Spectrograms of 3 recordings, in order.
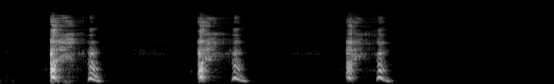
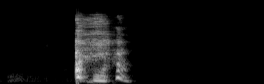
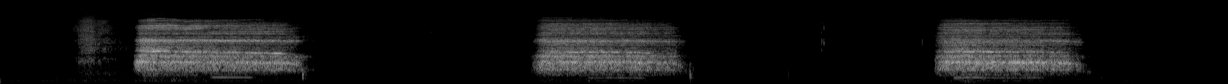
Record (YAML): three_cough_length: 5.5 s
three_cough_amplitude: 32416
three_cough_signal_mean_std_ratio: 0.25
cough_length: 2.6 s
cough_amplitude: 32768
cough_signal_mean_std_ratio: 0.25
exhalation_length: 12.3 s
exhalation_amplitude: 8435
exhalation_signal_mean_std_ratio: 0.53
survey_phase: beta (2021-08-13 to 2022-03-07)
age: 65+
gender: Female
wearing_mask: 'No'
symptom_none: true
smoker_status: Never smoked
respiratory_condition_asthma: false
respiratory_condition_other: false
recruitment_source: REACT
submission_delay: 3 days
covid_test_result: Negative
covid_test_method: RT-qPCR
influenza_a_test_result: Negative
influenza_b_test_result: Negative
